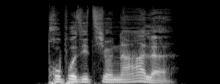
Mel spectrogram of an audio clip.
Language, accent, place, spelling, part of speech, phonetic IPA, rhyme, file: German, Germany, Berlin, propositionale, adjective, [pʁopozit͡si̯oˈnaːlə], -aːlə, De-propositionale.ogg
- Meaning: inflection of propositional: 1. strong/mixed nominative/accusative feminine singular 2. strong nominative/accusative plural 3. weak nominative all-gender singular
